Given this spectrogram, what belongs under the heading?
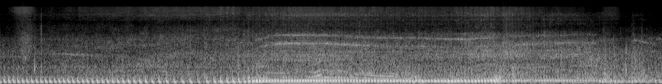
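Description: Motorcycle ridden on a road, its engine chugging in a rapid low pulse and then rising into a sustained loud drone as it accelerates, close and dominant throughout.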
